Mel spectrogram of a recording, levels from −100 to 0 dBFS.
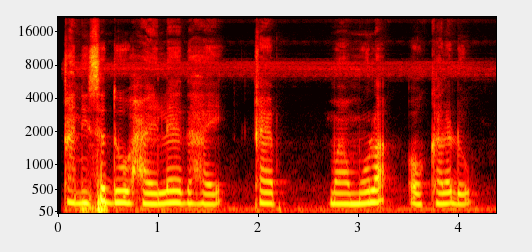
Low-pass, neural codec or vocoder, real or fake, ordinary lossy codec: none; none; real; none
